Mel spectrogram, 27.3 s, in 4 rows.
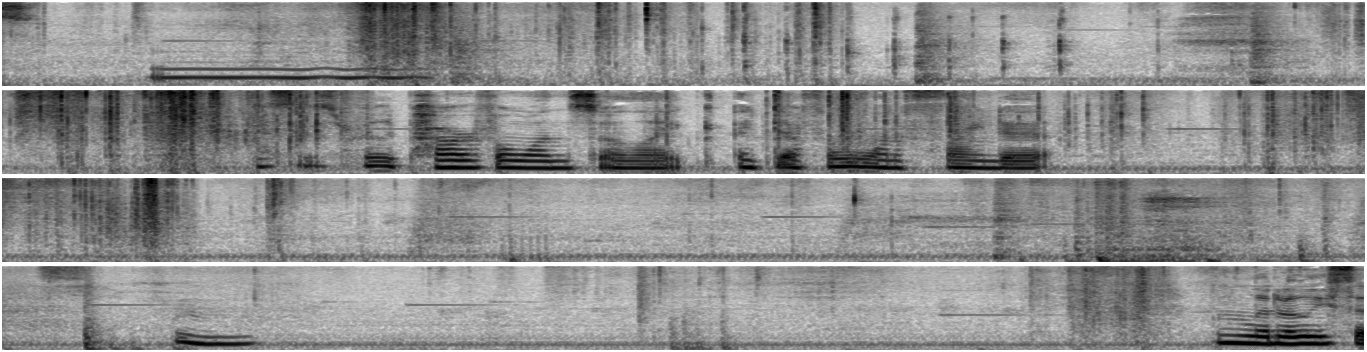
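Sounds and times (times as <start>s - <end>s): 
pages of a Bible rustling as flipped through: 1.1s - 4.3s, 6.5s - 8.6s, 10.6s - 16.2s, 25.5s - 26.6s
speech: 8.6s - 12.2s, 26.8s - 27.2s.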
